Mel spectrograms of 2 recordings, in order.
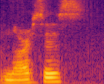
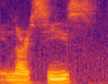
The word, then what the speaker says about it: Narcisse: So I have to tell you that within my own family, the pronunciation of our last name differs. I go with Narcisse. Other people say Narcisse. Like, I don't really care that much, but people like to be sticklers. If you are amongst them, feel free, but it's fine. I answer to both.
